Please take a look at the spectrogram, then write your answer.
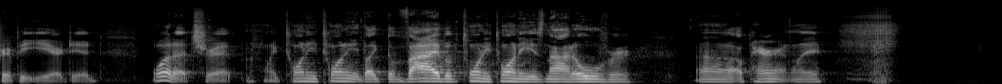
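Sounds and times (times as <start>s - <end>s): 
speech: 0.0s - 6.4s, 7.0s - 8.9s
nose sniffing: 8.4s - 9.1s.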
